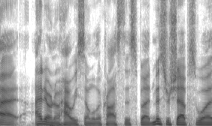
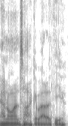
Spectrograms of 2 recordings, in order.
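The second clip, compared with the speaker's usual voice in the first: much lower and softer, sulking; mock sulky mumble; 11 semitones lower, 9 dB quieter, much faster than usual. Teacher to students, faking a hurt sulk, low and soft. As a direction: mutter it like a wounded friend. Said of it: "he's like".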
